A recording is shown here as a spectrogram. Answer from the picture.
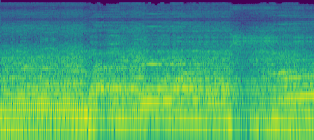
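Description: Live pop performance: a male singer holding long notes that slide in pitch over a band, with a short break just before the end.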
